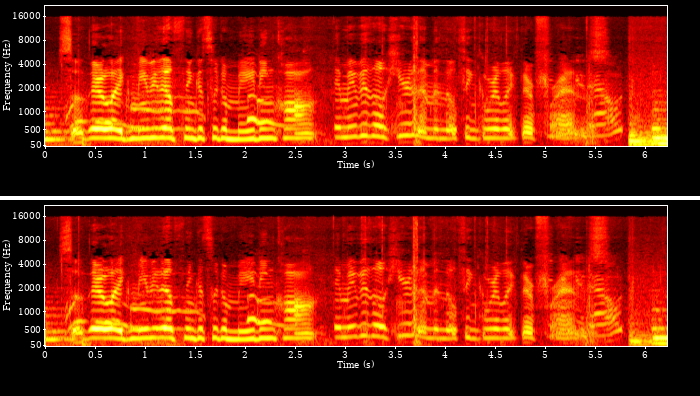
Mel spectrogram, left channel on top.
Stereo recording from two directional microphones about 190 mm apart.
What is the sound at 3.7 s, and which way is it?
Speech, 35° left (ahead or behind).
